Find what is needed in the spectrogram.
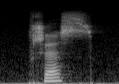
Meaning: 1. across 2. via (by way of; passing through) 3. despite, in spite of
- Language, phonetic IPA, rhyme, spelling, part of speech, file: Czech, [ˈpr̝̊ɛs], -ɛs, přes, preposition, Cs-přes.ogg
